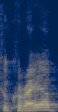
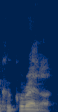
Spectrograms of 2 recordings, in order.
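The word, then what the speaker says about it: Cucurella: i'm still i mean it's definitely pronounced cucurea but everyone else seems to be calling him cocarella and i feel like it sounds nicer so i haven't decided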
